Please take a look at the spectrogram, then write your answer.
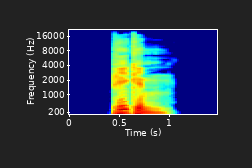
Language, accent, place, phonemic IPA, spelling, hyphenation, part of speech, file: German, Germany, Berlin, /ˈpɪkən/, Picken, Pi‧cken, noun, De-Picken.ogg
- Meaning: gerund of picken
